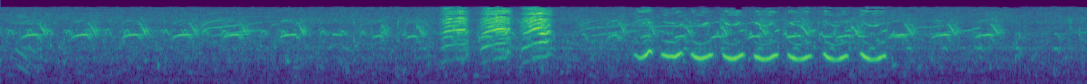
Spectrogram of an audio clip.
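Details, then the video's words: Masked laughingthrush in spirited song meant as a lure for other birds: a quick string of about eight wavering whistled notes after a burst of harsh chatter, with busy background birdsong throughout. "Burung poksay hongkong gacor untuk pancingan !!!"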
